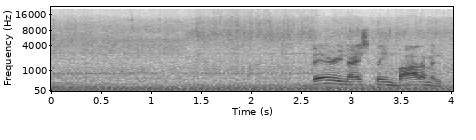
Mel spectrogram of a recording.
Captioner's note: water sloshing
